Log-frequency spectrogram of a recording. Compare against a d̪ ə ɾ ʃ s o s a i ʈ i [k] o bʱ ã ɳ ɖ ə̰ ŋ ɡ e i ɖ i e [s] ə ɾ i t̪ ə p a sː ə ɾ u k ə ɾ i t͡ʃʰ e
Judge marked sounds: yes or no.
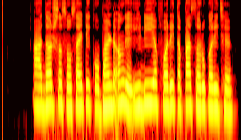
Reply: yes, no

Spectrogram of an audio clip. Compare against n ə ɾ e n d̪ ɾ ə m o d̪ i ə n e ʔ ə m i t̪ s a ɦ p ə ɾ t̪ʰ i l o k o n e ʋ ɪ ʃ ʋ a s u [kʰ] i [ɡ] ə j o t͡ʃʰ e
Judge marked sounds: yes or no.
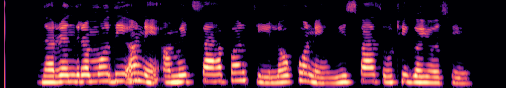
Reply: no, yes

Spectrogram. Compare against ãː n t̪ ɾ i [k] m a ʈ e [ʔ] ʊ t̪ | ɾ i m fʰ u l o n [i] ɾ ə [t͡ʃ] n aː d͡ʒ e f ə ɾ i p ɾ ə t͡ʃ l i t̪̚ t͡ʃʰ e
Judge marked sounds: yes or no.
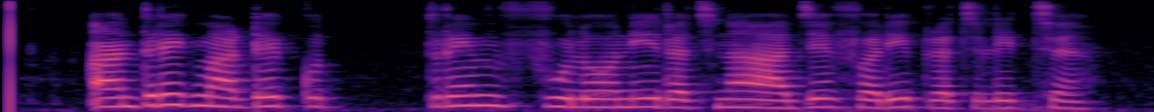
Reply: yes, no, yes, yes

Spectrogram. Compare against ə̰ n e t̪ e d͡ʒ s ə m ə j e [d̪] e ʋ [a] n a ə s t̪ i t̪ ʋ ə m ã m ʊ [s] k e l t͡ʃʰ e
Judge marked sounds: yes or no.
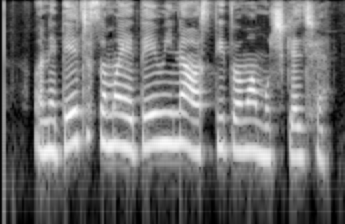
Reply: no, no, no

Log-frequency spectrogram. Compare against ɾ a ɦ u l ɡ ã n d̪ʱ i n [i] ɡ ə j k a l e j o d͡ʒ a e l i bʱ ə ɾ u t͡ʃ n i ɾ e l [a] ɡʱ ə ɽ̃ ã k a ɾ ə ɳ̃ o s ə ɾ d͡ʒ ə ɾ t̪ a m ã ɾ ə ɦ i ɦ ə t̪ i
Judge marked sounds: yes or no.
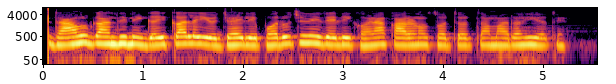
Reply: yes, no

